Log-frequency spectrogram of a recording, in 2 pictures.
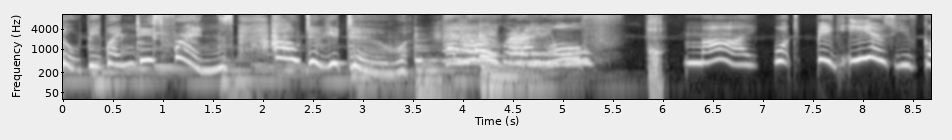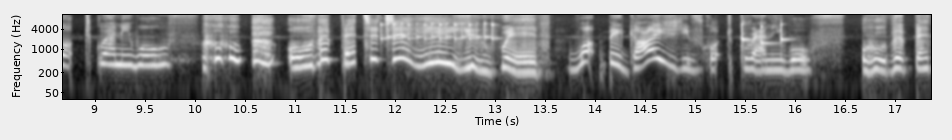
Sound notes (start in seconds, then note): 5.8 snorts; 10.1 chuckles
